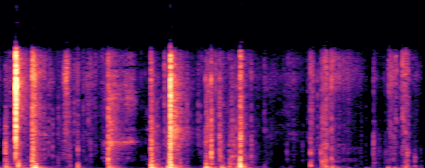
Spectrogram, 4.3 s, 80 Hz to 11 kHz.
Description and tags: awfulTHEaudio runterfallen combo 01
more things falling on an carpet ground touching an metal chair, taken with AKGc4000b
